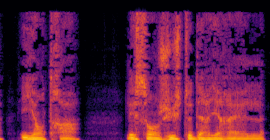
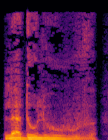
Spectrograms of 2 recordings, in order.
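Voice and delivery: plain reading voice

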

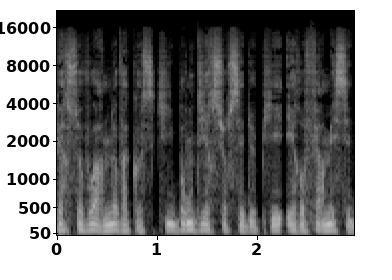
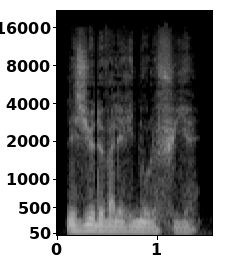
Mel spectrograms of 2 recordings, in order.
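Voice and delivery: ordinary delivery

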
